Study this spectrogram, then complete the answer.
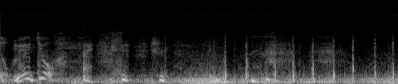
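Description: An elderly woman speaks anxiously.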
